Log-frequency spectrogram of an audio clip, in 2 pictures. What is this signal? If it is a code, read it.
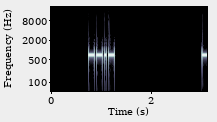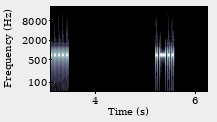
Morse code, heard as a keyed tone, about 31 wpm, spaced as for 5 wpm, 700 Hz. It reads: Q6L
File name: Lesson 38e - Letter q - Three Characters 30wpm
